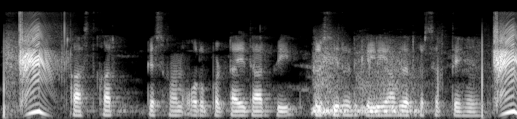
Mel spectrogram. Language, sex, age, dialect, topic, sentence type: Hindi, male, 25-30, Marwari Dhudhari, agriculture, statement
